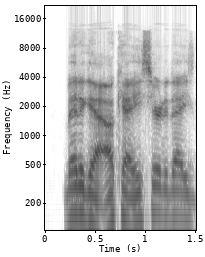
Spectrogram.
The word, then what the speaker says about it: Mittiga: Mittiga? Mittiga. Mittiga.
